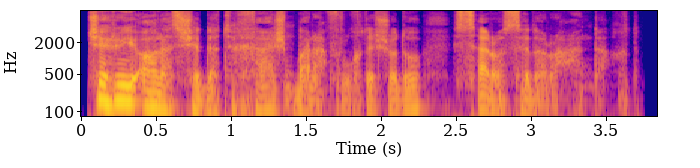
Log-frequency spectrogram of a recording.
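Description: A man narrating an audiobook in a measured, even reading. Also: low-pitched, breathy edge, no echo, clean studio sound.

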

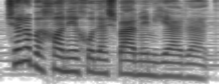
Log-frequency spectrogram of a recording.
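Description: A narrator voicing a disheveled, desperate male shepherd who asks bewildered, pleading questions in a raised, louder voice. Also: mid-range voice, big pitch swings, soft background music, close to an everyday voice. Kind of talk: audiobook character reading.

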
